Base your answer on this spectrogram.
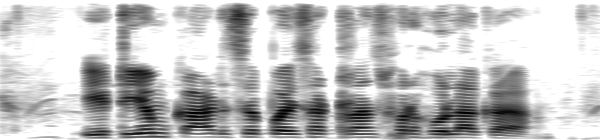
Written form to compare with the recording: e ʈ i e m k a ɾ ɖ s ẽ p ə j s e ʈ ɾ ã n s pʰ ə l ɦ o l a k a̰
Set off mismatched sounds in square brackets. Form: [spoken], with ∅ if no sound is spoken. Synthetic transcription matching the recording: e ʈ i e m k a ɾ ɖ s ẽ p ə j s [a] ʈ ɾ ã n s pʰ ə [ɾ] ɦ o l a k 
